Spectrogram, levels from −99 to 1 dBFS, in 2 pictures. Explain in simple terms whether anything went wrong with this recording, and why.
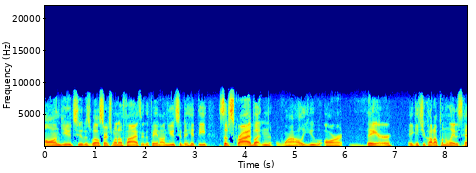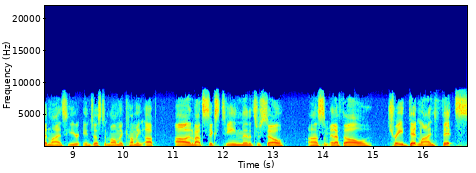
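Listening through this speech, nothing stood out as having gone wrong, and the only thing to notice is the slightly narrow, phone-like sound that comes from the normal call processing it passed through.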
